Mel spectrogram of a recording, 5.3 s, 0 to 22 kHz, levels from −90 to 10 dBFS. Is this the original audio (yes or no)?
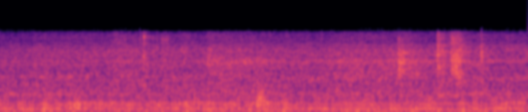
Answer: no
